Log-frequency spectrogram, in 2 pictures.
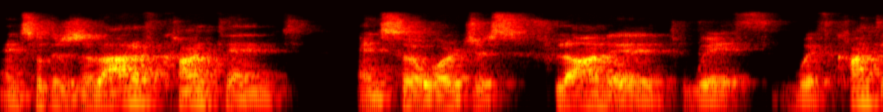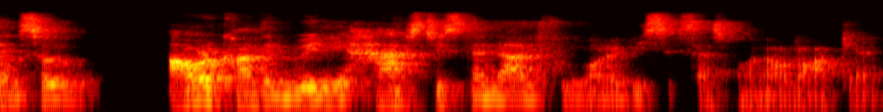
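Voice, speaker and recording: Bright, sharp tone from a man with a Quebec accent, fairly low in pitch, with lively intonation at a moderate pace. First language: French. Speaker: writing coach. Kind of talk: interview.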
